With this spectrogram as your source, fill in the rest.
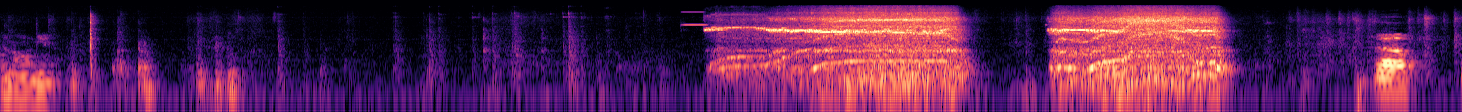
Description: A man speaks followed by some rustling then vibrations from a power tool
